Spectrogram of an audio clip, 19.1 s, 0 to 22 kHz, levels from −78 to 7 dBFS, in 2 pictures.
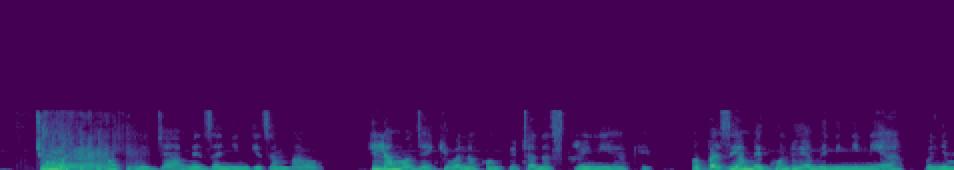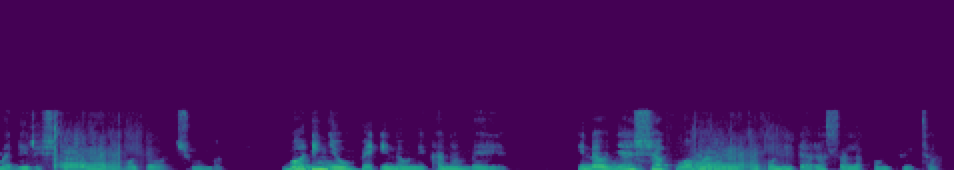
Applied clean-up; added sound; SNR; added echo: neural mask model RNNoise.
